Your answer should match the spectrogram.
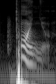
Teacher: Don't forget to stress the second to last syllable in this case, the first one of the word.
